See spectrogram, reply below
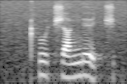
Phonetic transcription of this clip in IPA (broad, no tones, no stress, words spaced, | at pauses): ʈʰut͡ʃaŋɪt͡ʃ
